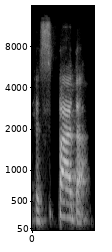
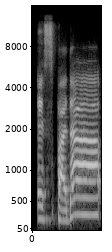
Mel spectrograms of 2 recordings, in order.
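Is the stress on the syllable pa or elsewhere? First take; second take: pa; elsewhere. First: The stress falls on the syllable pa. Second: The stress falls on a syllable other than pa. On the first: The speaker calls it right. "We say espada" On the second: The speaker calls it wrong. "and not something like, you know, um, espada"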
